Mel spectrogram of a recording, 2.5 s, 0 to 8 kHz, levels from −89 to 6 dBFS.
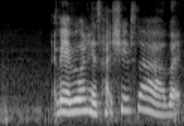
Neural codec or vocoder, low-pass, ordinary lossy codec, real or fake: codec, 16 kHz, 8 kbps, FreqCodec, smaller model; none; none; fake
